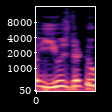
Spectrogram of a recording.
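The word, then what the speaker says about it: used to: मतलब सामने वाला तो यूज्ड टू बोलने की कोशिश कर रहा है, लेकिन कभी कभी यूज्ड टू आपको सुनाई देगा।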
